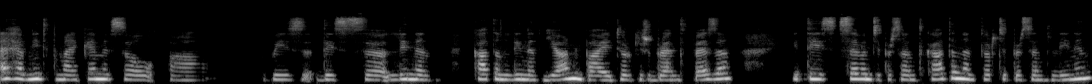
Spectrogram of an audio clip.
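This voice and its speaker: Speaking with a Russian accent at a moderate pace, a woman has a fairly high pitch and a monotone, flat intonation. Her tone is dark, mellow and somewhat breathy, in a dry, close sound with no echo. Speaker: craft vlogger. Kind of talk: casual show-and-tell vlog. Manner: hesitant, with fillers.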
